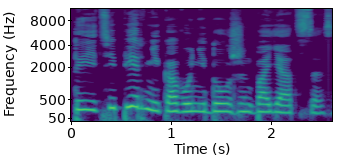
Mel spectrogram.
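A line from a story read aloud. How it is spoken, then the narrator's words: Plain. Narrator (Russian): сказала Акка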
